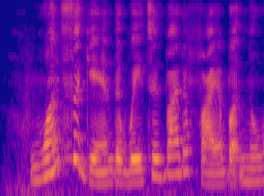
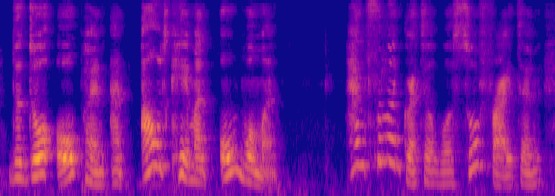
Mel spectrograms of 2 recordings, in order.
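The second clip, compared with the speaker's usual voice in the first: plain reading voice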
